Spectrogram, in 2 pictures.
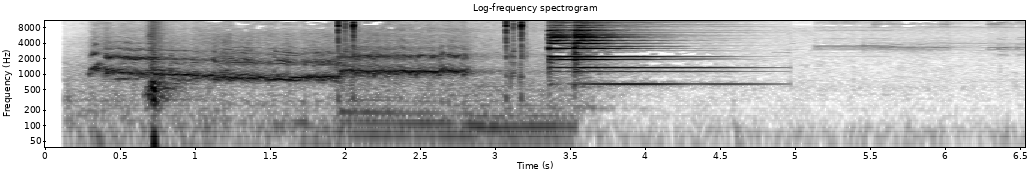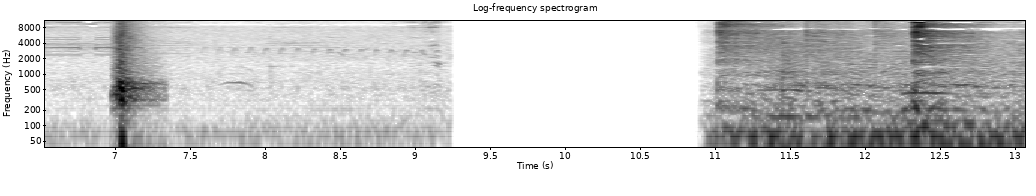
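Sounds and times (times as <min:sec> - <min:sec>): sharp mouse clicks: 0:01.9 - 0:02.2, 0:03.1 - 0:03.3
bell chime: 0:03.4 - 0:05.0.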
